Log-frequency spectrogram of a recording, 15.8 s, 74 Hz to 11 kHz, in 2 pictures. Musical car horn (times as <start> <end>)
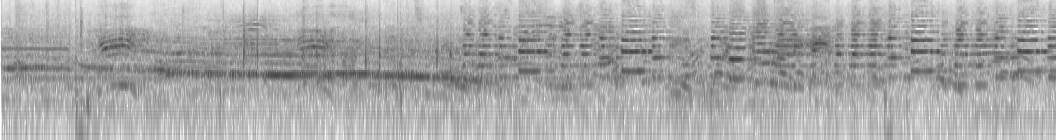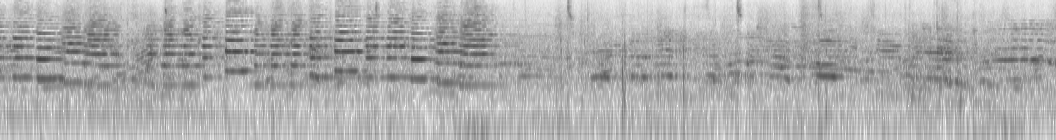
3.4 11.8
